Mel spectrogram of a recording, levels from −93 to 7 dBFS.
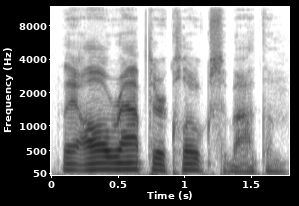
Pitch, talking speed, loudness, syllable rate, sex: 105 Hz, 235 wpm, -14 LUFS, 5.7 syllables/s, male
